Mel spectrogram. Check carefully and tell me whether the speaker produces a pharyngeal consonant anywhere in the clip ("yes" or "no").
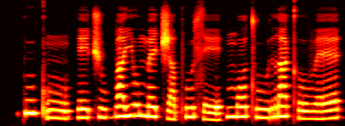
no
